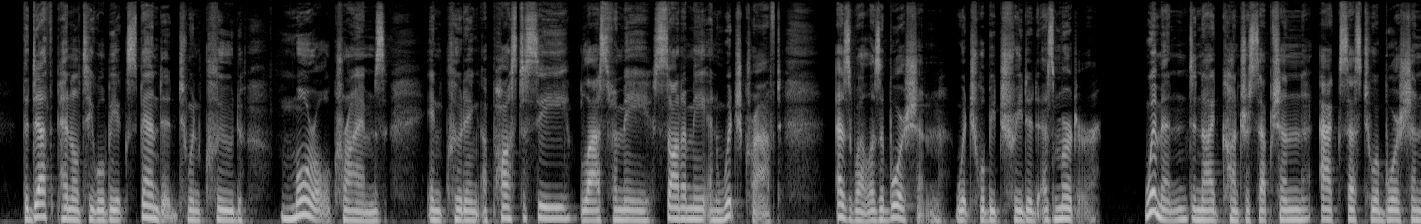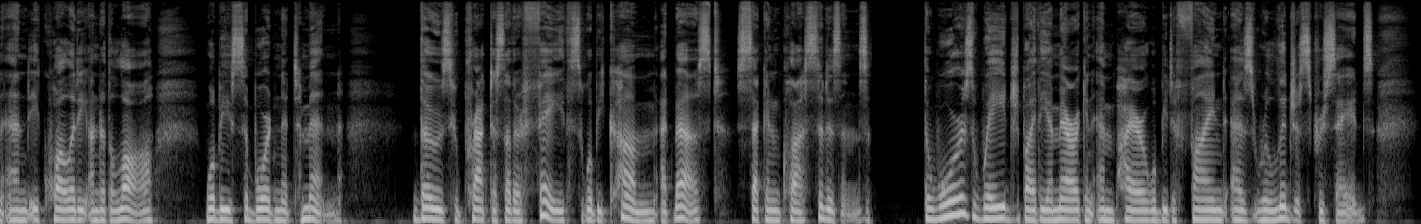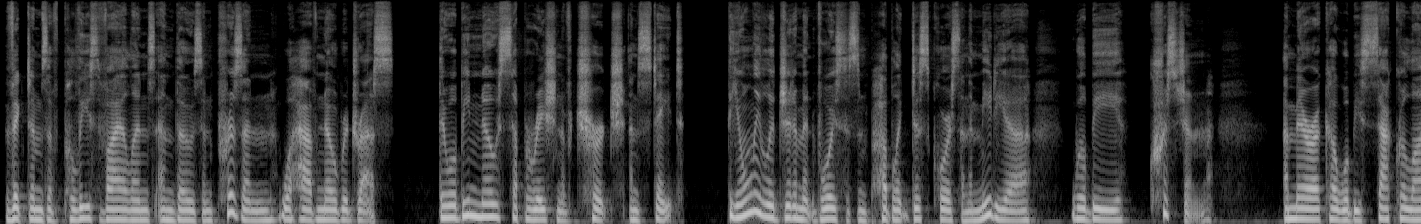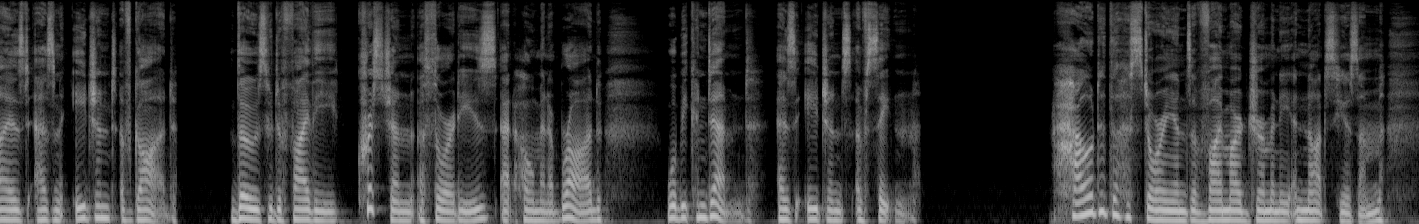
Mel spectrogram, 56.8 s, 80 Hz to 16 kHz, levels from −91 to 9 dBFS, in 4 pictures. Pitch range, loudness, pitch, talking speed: 150-170 Hz, -22 LUFS, 155 Hz, 145 wpm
